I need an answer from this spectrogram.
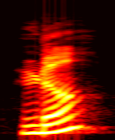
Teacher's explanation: ण इस व्यंजन का उच्चारण स्थान है मूर्धा नासिका के साथ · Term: अनुनासिक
